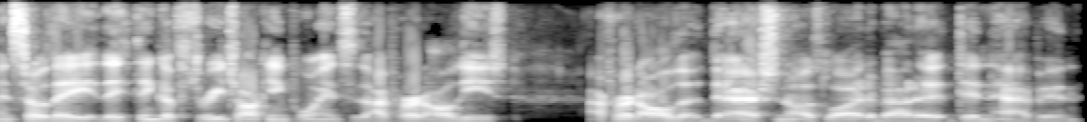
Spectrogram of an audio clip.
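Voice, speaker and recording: In an American accent, a man talks very fast at a very deep, low pitch over a quiet background. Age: 20s. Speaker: space content creator. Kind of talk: casual commentary reacting to comments. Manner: animated.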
